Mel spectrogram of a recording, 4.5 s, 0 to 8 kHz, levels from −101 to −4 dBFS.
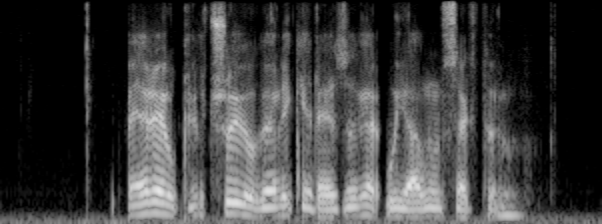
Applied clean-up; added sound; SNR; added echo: neural diffusion model UNIVERSE++.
